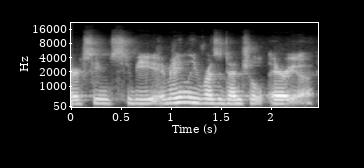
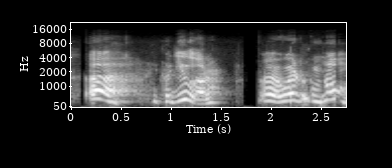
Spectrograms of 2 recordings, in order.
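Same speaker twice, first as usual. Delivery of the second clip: gruff put-on dwarf voice, much higher; 7 semitones higher than usual. A game narrator voicing a dwarf welcoming an adventurer, gruff dwarf voice. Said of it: "he introduces himself in a gruff voice".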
